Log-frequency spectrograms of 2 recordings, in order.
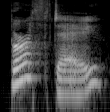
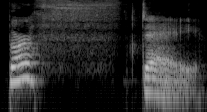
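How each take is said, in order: First: It is said quickly in a conversational way. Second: It is said slowly with a drawn-out th. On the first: "Now let's speed it up" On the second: "We'll do the words really slowly and exaggerate the T H at first"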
